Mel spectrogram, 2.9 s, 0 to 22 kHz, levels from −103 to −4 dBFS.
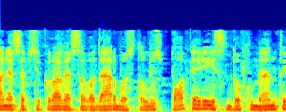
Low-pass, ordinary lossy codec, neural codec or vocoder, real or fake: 7.2 kHz; AAC, 24 kbps; codec, 16 kHz, 16 kbps, FreqCodec, larger model; fake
